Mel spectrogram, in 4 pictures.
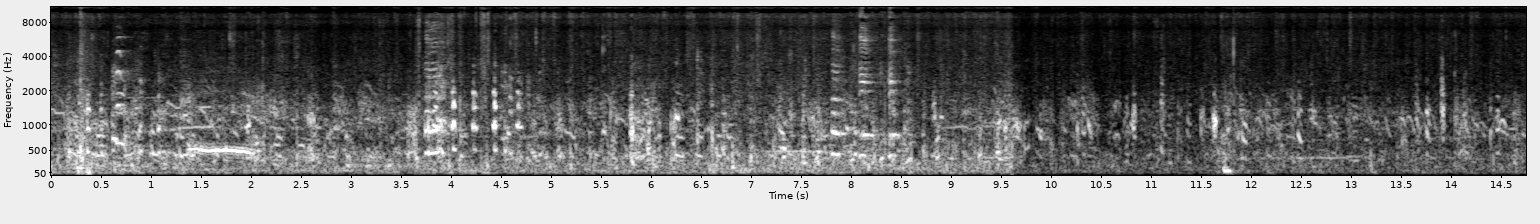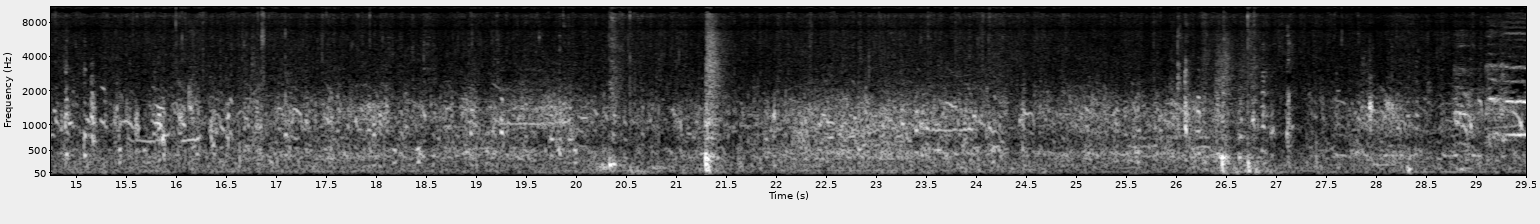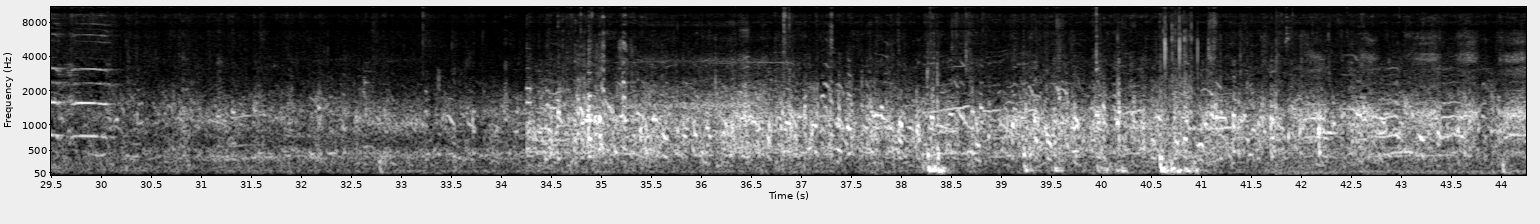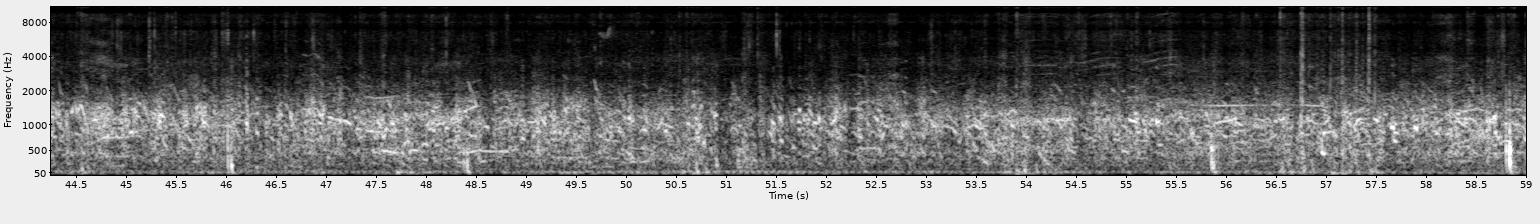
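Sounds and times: chickens clucking: 0.0s - 59.0s
rooster crowing: 29.1s - 30.2s.

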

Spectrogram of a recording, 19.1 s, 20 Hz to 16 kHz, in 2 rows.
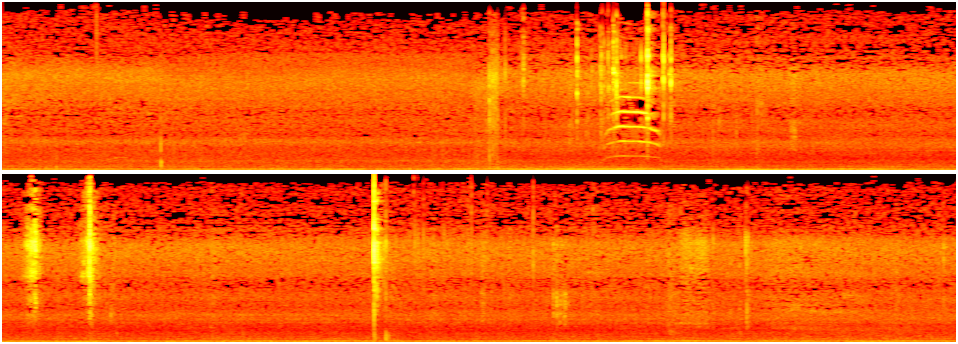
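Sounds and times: low steady hum: 0.0s - 19.0s
kitten mewing: 6.0s - 6.7s.

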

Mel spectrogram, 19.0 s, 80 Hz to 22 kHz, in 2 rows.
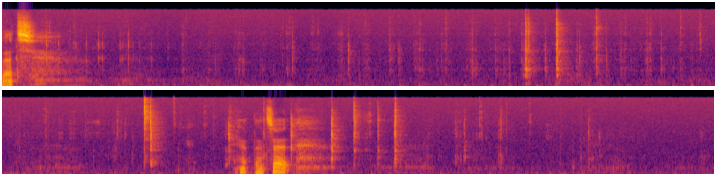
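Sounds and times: screwdriver clicking on screws: 3.1s - 9.4s.

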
